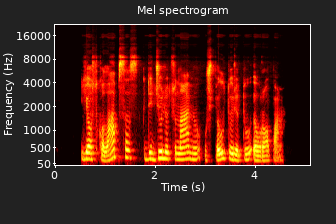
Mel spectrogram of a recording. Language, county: Lithuanian, Kaunas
